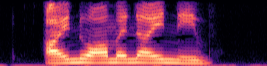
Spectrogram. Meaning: nevertheless, regardless, in any case, still
- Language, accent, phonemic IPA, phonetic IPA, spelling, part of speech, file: Armenian, Eastern Armenian, /ɑjnuɑmenɑjˈniv/, [ɑjnuɑmenɑjnív], այնուամենայնիվ, adverb, Hy-այնուամենայնիվ.ogg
